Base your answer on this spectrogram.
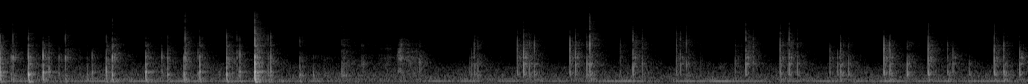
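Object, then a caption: Plastic food storage container. Long fingernails and fingertips tap on the clear plastic lid and the sides of a small, square, hollow food storage container with a blue plastic base. The result is an irregular run of many short, hollow clicks and thunks that vary in loudness. Each one dies away almost instantly over a faint, steady low hum.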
